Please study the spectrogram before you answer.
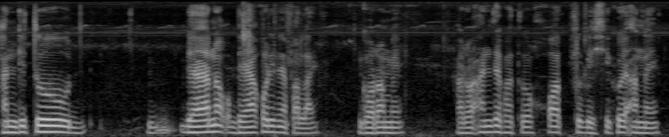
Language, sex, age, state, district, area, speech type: Assamese, male, 30-45, Assam, Morigaon, rural, spontaneous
